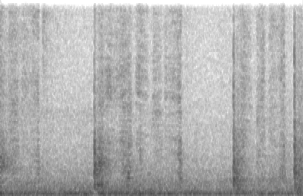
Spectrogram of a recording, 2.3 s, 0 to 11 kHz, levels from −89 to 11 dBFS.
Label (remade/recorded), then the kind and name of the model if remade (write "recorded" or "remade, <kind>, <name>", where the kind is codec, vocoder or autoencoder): recorded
